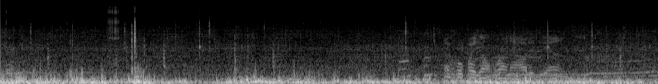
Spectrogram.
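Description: Wind buffeting the microphone while riding an electric bicycle along a street: a constant, uneven low rumble, with a brief voice murmur near the end.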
